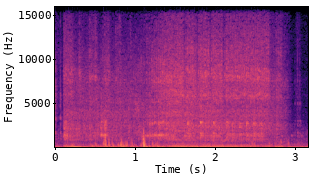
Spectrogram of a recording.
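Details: Cosworth car, warm after about 2 minutes' driving (cold it runs lumpy and cuts out off the throttle), oil and filter changed 2 months earlier: deep, steady engine note with a brief clean rev blip, no stumbling or cutting out; running properly warm.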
